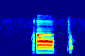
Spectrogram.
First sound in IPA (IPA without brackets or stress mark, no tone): ɾ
